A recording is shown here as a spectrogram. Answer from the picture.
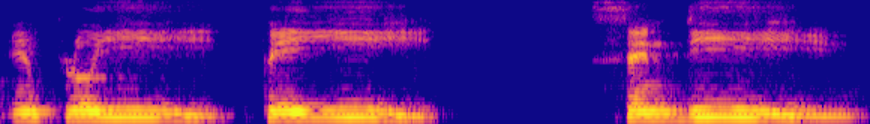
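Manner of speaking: employee, payee, sendee with long stressed final "ee". Shown as a demonstration. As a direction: lean on the last syllable of employee, payee, sendee. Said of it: "Stress E, double E in nouns".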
